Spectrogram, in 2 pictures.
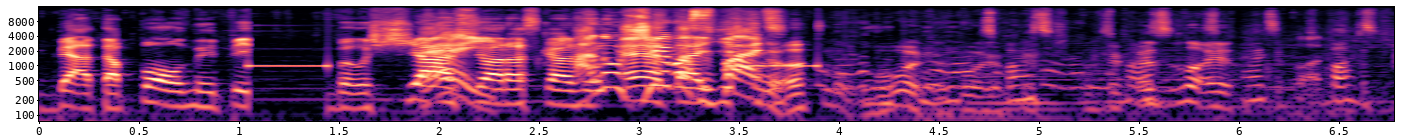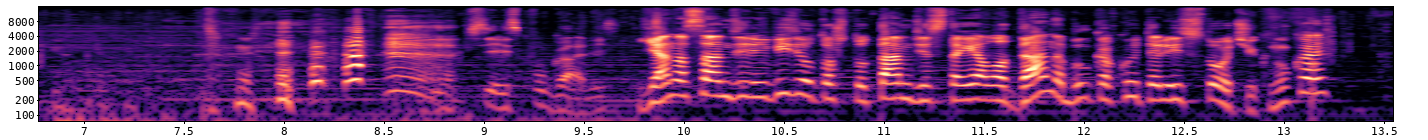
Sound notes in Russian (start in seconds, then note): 4.1 Перепуганные голоса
